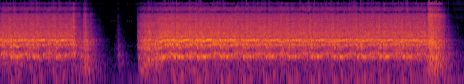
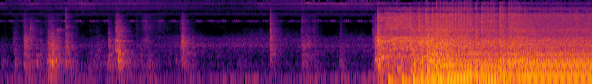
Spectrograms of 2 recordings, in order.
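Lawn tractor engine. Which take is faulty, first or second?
first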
